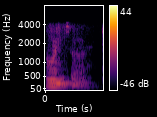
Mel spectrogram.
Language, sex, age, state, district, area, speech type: Nepali, male, 18-30, West Bengal, Darjeeling, rural, conversation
